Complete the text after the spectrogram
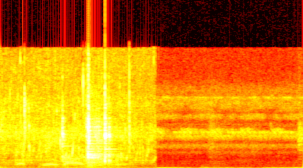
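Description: Hot oil sizzles and bubbles.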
